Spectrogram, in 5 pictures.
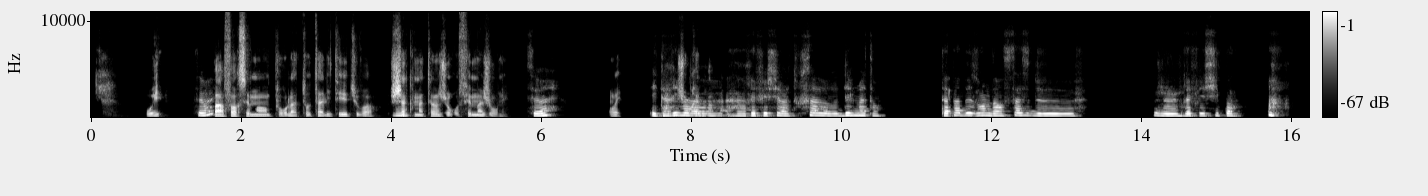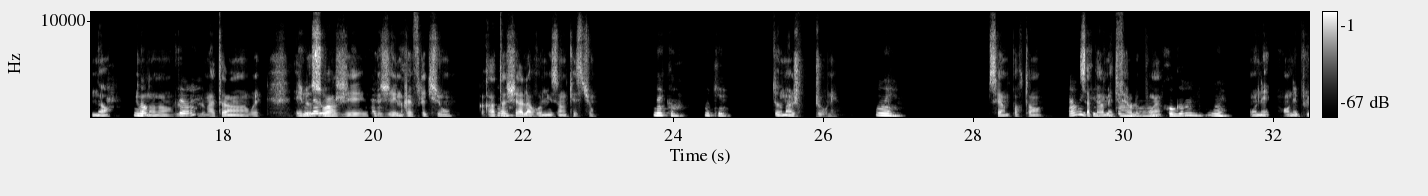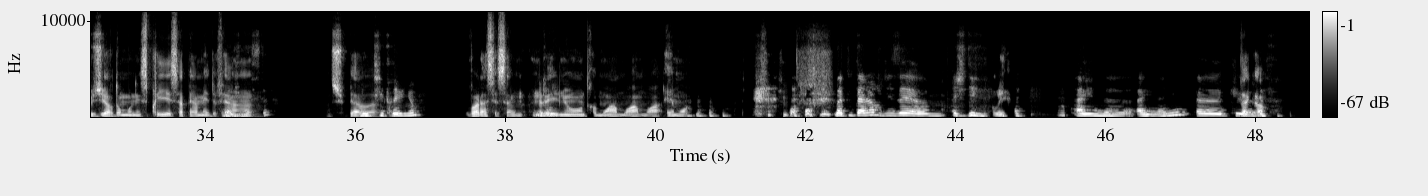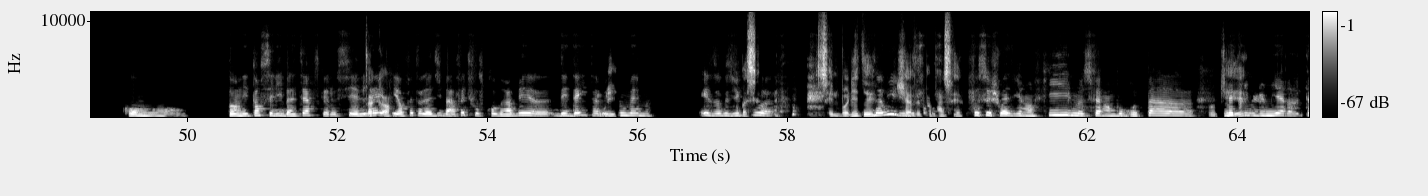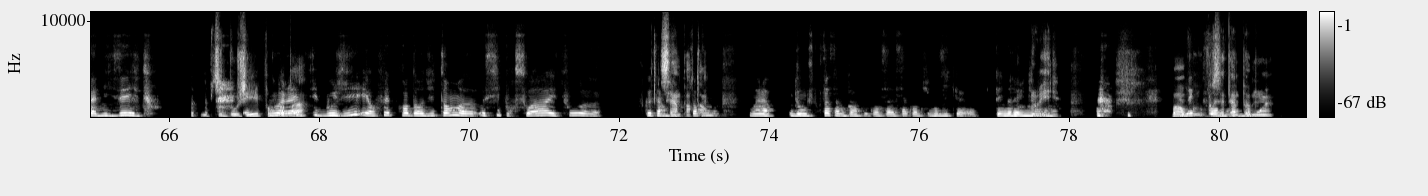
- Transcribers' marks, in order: tapping; blowing; chuckle; laugh; chuckle; chuckle; in English: "dates"; chuckle; chuckle; laughing while speaking: "Oui"; chuckle
- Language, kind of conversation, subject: French, unstructured, Comment trouvez-vous du temps pour la réflexion personnelle dans une journée chargée ?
